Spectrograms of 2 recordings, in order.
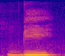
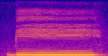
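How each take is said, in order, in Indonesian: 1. Vokal ditahan satu ketukan pendek. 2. Vokal dipanjangkan dua ketukan. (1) "maka kita baca satu ketukan" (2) "maka bi dibaca panjang"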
